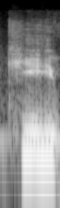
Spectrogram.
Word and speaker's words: Kyiv: And I'm calling it Kyiv because Kiev is the Russian pronunciation, so we should all go out and buy our chicken Kyivs in solidarity. So what's Kyiv then? Is Kyiv the British? Kyiv is how Ukrainians pronounce it.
